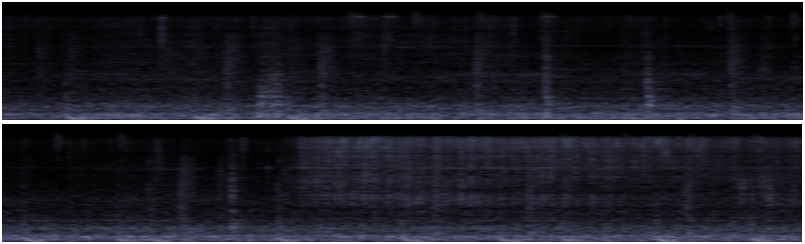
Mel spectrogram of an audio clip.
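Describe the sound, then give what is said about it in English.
Omelet egg cooking in a pan gives a steady, even sizzle that holds without a break, with a few faint ticks and pops scattered through it. No one speaks. “So pick up the pan, tilt it over with the spatula, and let the egg run to the bottom.”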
